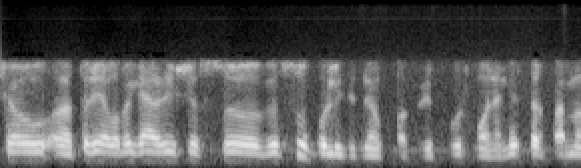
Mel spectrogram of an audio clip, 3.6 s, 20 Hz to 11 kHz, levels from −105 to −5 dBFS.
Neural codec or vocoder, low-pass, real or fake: none; 9.9 kHz; real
